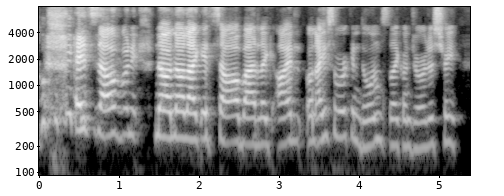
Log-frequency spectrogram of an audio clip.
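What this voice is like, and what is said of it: Strong working-class Dublin accent. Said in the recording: “the Dublin accent ... My accent's so bad. I'm like such a knacker.”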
